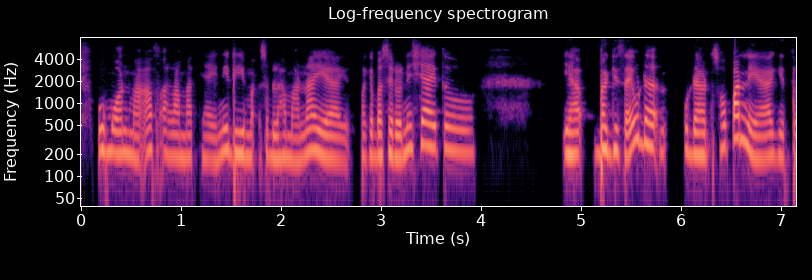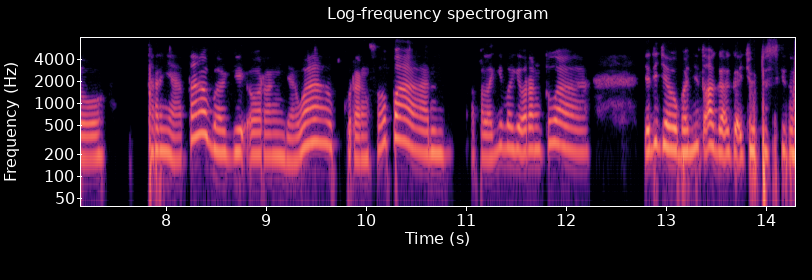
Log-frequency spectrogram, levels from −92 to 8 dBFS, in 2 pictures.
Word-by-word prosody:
"Bu, 225 Hz, -, +3 dB
mohon 210 Hz, -2 st, +1 dB
maaf 200 Hz, +4 st, -2 dB
alamatnya 185 Hz, -3 st, -4 dB
ini 225 Hz, +5 st, 0 dB
di 205 Hz, -, +3 dB
ma 185 Hz, -, -4 dB
sebelah 185 Hz, -2 st, -2 dB
mana 175 Hz, +5 st, -1 dB
ya?" 180 Hz, -3 st, +1 dB, 0.2 s
Pakai 185 Hz, +1 st, -3 dB
bahasa 190 Hz, +1 st, +3 dB
Indonesia 235 Hz, +9 st, +3 dB
itu. 230 Hz, -4 st, -1 dB, 0.9 s
Ya 205 Hz, 0 st, +2 dB
bagi 230 Hz, +1 st, +3 dB
saya 275 Hz, +8 st, +3 dB
udah 280 Hz, -4 st, +5 dB, 0.3 s
udah 200 Hz, -2 st, +4 dB
sopan 255 Hz, +8 st, +5 dB
ya 185 Hz, +1 st, 0 dB
gitu, 180 Hz, -1 st, -3 dB, 0.5 s
ternyata 225 Hz, -, 0 dB
bagi 210 Hz, -2 st, -2 dB
orang 190 Hz, -1 st, -4 dB
Jawa 270 Hz, -, 0 dB
kurang 175 Hz, -2 st, -4 dB
sopan 235 Hz, -, -1 dB, 0.2 s
apalagi 190 Hz, +4 st, -6 dB
bagi 245 Hz, -2 st, -2 dB
orang 235 Hz, +1 st, -1 dB
tua. 245 Hz, -4 st, -2 dB, 0.6 s
Jadi, 215 Hz, +7 st, +2 dB
jawabannya 230 Hz, -2 st, +3 dB
tuh, -, -, -2 dB
agak-agak 215 Hz, -7 st, +2 dB
judes 220 Hz, -2 st, +1 dB
gitu. 215 Hz, -2 st, -1 dB
210 Hz, 160 wpm, -21 LUFS, 190-240 Hz, 0.9 s, udah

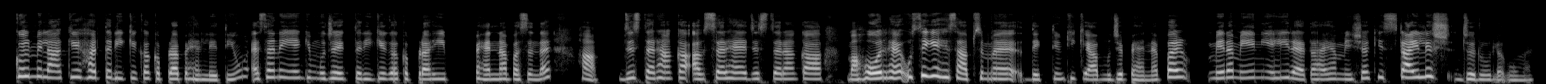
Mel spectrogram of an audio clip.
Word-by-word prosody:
कुल 375 Hz, 0 st, +3 dB
मिला 315 Hz, -5 st, +2 dB
के 335 Hz, 0 st, +1 dB
हर 315 Hz, -2 st, +3 dB
तरीके 285 Hz, -3 st, -4 dB
का 280 Hz, +1 st, -2 dB
कपड़ा 255 Hz, -1 st, +1 dB
पहन 250 Hz, -3 st, -3 dB
लेती 210 Hz, 0 st, -3 dB
हूँ। 305 Hz, +10 st, -6 dB
ऐसा 325 Hz, +7 st, +1 dB
नहीं 330 Hz, -2 st, -3 dB
है 305 Hz, -, -1 dB
कि 310 Hz, 0 st, -8 dB
मुझे 275 Hz, -1 st, -1 dB
एक 260 Hz, -, -6 dB
तरीके 260 Hz, 0 st, -2 dB
का 260 Hz, 0 st, +1 dB
कपड़ा 240 Hz, 0 st, +1 dB
ही 250 Hz, +1 st, -2 dB, 0.3 s
पहनना 240 Hz, -2 st, +1 dB
पसंद 235 Hz, 0 st, -2 dB
है। 330 Hz, -, +1 dB, 0.3 s
हाँ, -, -, +2 dB, 0.2 s
जिस 285 Hz, +5 st, -2 dB
तरह 290 Hz, -1 st, +2 dB
का 295 Hz, -, +3 dB
अवसर 275 Hz, +2 st, +1 dB
है, 275 Hz, -1 st, +1 dB
जिस 260 Hz, 0 st, -6 dB
तरह 255 Hz, -1 st, -1 dB
का 250 Hz, -1 st, +2 dB, 0.3 s
माहौल 265 Hz, +5 st, +6 dB
है, 290 Hz, -1 st, +5 dB
उसी 355 Hz, +6 st, +4 dB
के 395 Hz, -, +8 dB
हिसाब 315 Hz, -8 st, +3 dB
से 280 Hz, -, -3 dB
मैं 250 Hz, -2 st, +1 dB
देखती 230 Hz, +3 st, -5 dB
हूँ 250 Hz, -, -6 dB
कि 280 Hz, -, -7 dB
क्या 225 Hz, -4 st, +1 dB
मुझे 225 Hz, +1 st, -1 dB
पहनना 210 Hz, -3 st, -4 dB
है, -, -, -4 dB
पर 335 Hz, -1 st, +6 dB, 0.3 s
मेरा 290 Hz, +3 st, +3 dB
मेन 310 Hz, +1 st, -3 dB
यही 300 Hz, +1 st, -3 dB
रहता 235 Hz, -4 st, 0 dB
है 230 Hz, +1 st, -2 dB
हमेशा 245 Hz, +3 st, -4 dB
कि 325 Hz, +2 st, -6 dB
स्टाइलिश 330 Hz, +3 st, +3 dB, 0.2 s
ज़रूर 225 Hz, -2 st, -1 dB
लगूँ 200 Hz, 0 st, -8 dB
मैं। 205 Hz, +1 st, -11 dB
265 Hz, 225 wpm, -23 LUFS, 240-300 Hz, 0.3 s, के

